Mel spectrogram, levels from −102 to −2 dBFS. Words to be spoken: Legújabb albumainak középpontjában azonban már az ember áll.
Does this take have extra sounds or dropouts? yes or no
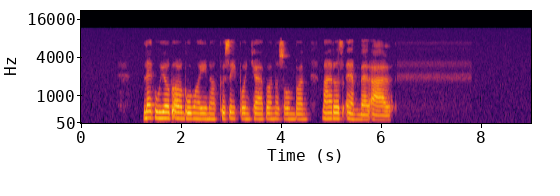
no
